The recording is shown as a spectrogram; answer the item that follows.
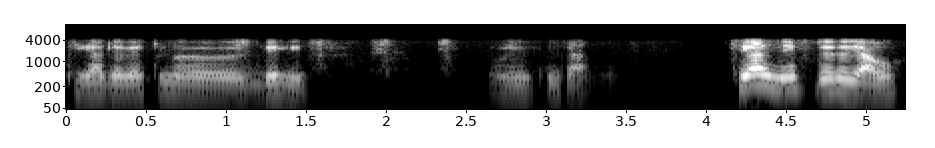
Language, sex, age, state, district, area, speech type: Bengali, male, 18-30, West Bengal, Dakshin Dinajpur, urban, conversation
